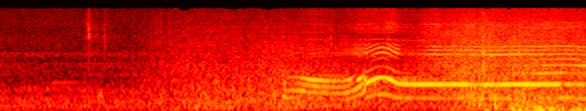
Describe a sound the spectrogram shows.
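Bright chiming game music swells up.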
